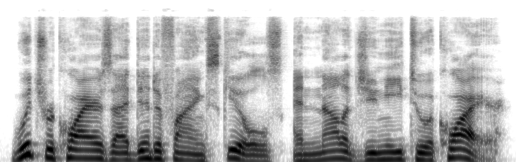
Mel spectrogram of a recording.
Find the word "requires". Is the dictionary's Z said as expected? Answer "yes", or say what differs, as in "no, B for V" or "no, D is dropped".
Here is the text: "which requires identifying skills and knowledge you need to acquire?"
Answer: yes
